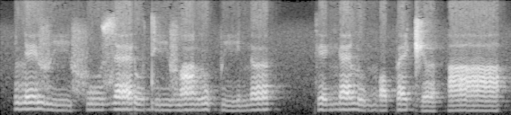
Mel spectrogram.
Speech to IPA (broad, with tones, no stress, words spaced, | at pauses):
le˦viː˨ fu˧zɛ˦ ɾu˨˦diː˧vã˦ lu˧piː˨nə˦ | ke˧ŋɛ˦lu˨ ŋɔ˨pɛ˦d͡ʒə˨ | aː˨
